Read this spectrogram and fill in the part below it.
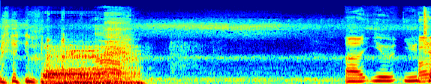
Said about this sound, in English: That's a dragon.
